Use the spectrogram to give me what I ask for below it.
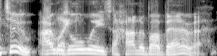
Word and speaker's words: Hanna-Barbera: Is it Hanna-Barbera or Hanna-Barbera? Whichever one. – Hanna-Barbera, yeah. – It is Hanna-Barbera? Right.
